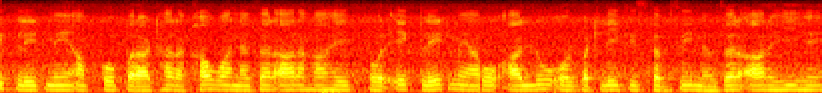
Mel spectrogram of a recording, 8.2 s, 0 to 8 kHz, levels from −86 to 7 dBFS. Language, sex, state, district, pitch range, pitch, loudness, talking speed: Hindi, male, Bihar, Gaya, 130-135 Hz, 130 Hz, -17 LUFS, 180 wpm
